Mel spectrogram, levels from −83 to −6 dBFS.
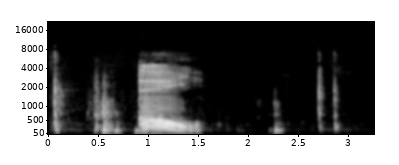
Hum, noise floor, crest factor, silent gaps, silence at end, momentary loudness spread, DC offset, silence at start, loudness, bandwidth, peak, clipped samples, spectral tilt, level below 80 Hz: none; -69 dBFS; 20 dB; none; 0.35 s; 25 LU; under 0.1%; 0.05 s; -17 LUFS; 7.8 kHz; -2 dBFS; under 0.1%; -6 dB/octave; -64 dBFS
